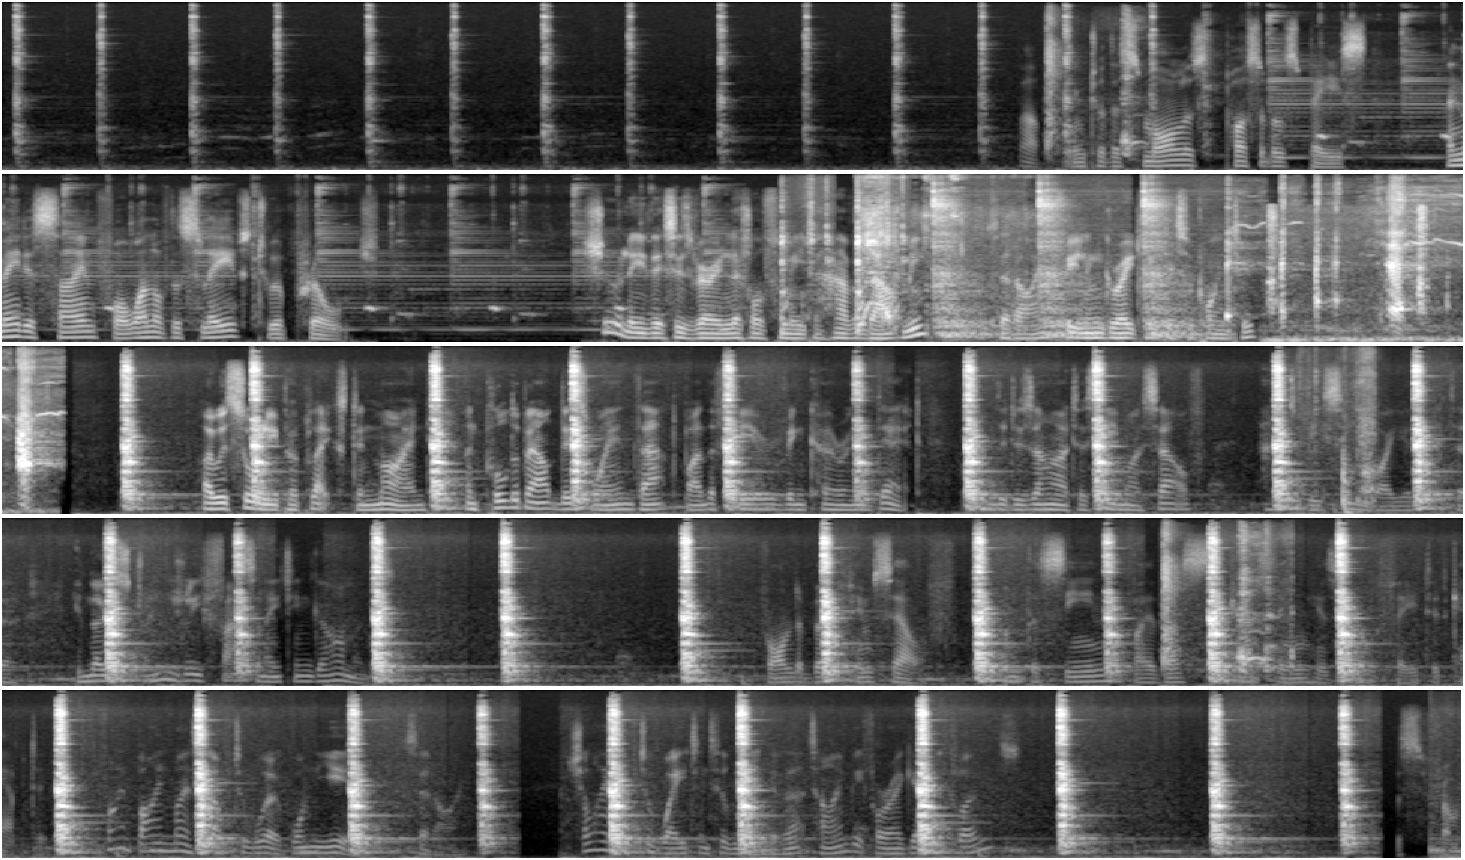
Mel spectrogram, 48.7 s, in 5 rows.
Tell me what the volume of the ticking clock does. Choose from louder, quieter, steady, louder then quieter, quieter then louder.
louder.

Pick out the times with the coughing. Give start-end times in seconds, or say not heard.
7.0-7.7, 17.9-19.9, 37.0-37.9.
